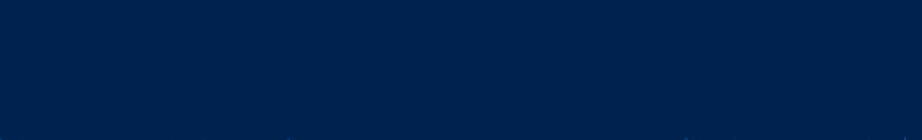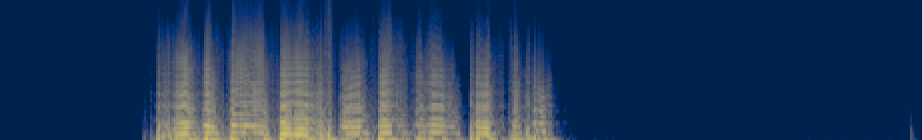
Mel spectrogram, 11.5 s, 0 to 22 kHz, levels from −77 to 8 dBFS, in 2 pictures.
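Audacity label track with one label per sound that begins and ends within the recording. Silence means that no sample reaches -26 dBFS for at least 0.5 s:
6.750000	9.220000	sound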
